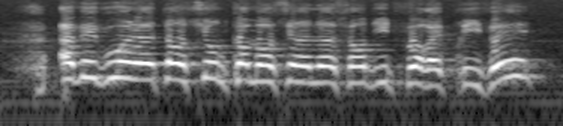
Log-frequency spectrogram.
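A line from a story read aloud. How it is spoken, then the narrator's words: Yelling. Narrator (French): hurla Joseph Grumman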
